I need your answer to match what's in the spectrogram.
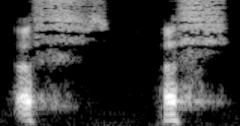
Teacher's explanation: والفاء هنا حرف رخو مهموس، رخو مهموس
